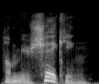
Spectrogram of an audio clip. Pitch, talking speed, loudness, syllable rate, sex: 95 Hz, 180 wpm, -16 LUFS, 5.4 syllables/s, male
